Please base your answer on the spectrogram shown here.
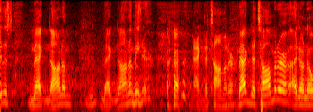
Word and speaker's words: magnetometer: You connected that to data because you went out and bought a, how do you say this, magnetometer?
